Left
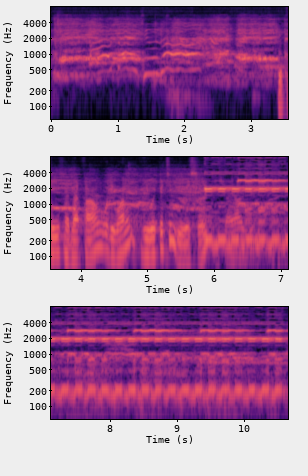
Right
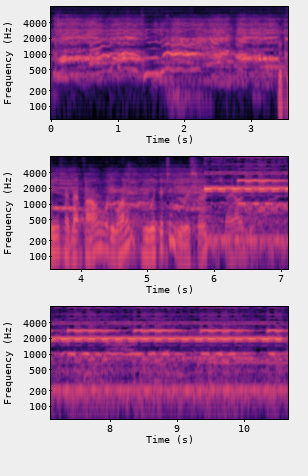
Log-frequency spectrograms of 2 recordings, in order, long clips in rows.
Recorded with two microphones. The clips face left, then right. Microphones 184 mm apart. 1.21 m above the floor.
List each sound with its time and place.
3.4 s a man speaking: 15° left (ahead or behind), 0.6 m
5.8 s an alarm: 45° left (ahead or behind), 2.5 m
